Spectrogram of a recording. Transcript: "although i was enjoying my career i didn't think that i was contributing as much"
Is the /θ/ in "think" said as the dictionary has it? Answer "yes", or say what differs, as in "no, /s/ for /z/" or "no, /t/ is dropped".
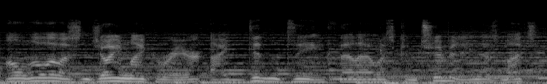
yes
